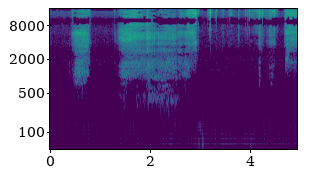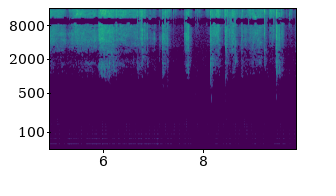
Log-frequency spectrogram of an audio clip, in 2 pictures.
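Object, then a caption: Paper book page with a dry reed stem. A dried reed stem is traced across and tapped on an open paper cookbook page, making bright, papery rubbing and scratching swishes. Several soft, sharp taps land toward the end. The stem is then lifted away, leaving the same page in place.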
